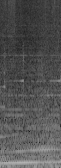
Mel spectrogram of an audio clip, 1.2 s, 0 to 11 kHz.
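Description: A 2-litre four-cylinder diesel car with 440 Nm of torque accelerates onto a freeway, heard from inside as a steady low engine drone with a gradually rising tone, continuous and fairly loud.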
